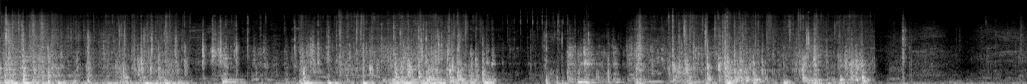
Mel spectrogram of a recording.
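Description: Hand-digging in a dirt-and-rock pit: dirt and stones scraped up and dropped into a plastic bucket, a run of irregular scrapes, knocks and clatters. There is a short pause about five seconds in, and it is quieter near the end.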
